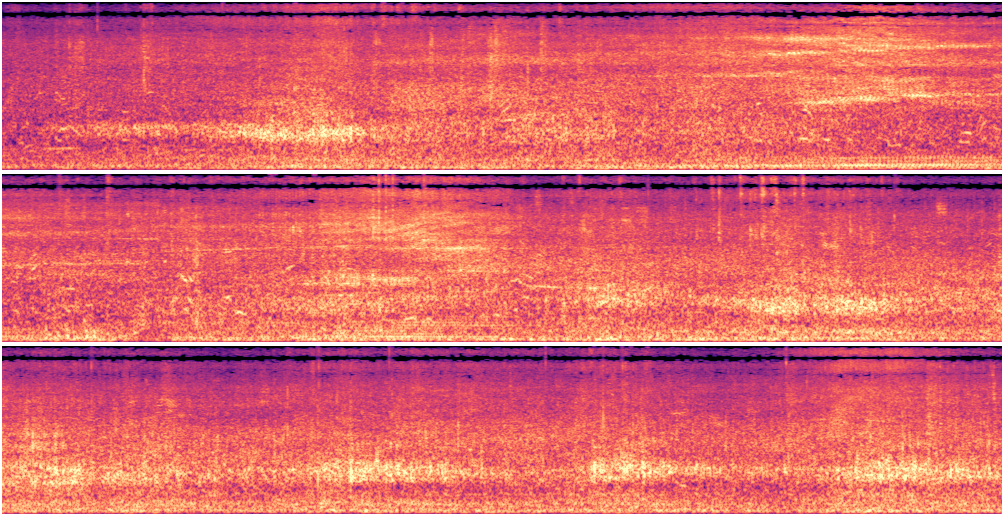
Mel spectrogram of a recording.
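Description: Busy city street: motor traffic running past, with vehicles passing close and their engine noise swelling through the middle, over the voices of passing pedestrians.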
